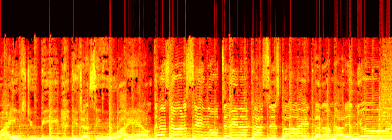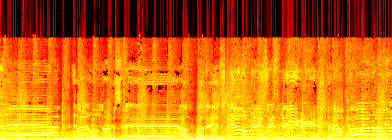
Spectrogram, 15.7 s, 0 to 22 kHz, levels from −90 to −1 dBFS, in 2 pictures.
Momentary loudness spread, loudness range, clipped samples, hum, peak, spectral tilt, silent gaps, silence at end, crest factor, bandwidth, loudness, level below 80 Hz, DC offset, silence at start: 3 LU; 1 LU; 0.4%; none; 0 dBFS; -4.5 dB/octave; none; 0 s; 8 dB; 17 kHz; -8 LUFS; -18 dBFS; under 0.1%; 0 s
